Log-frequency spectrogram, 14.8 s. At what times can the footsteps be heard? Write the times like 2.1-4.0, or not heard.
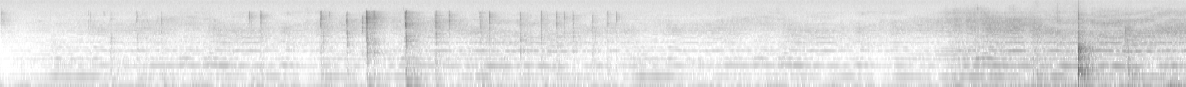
12.8-14.7.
